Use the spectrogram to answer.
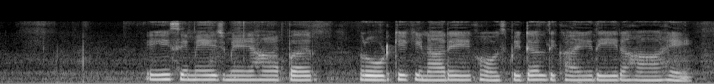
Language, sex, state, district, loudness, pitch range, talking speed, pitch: Hindi, female, Rajasthan, Jaipur, -16 LUFS, 200-215 Hz, 120 wpm, 210 Hz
